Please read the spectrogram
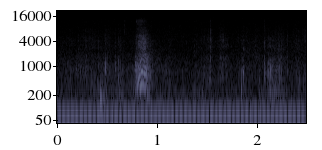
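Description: A boot's side zipper is pulled briefly, making one short zip about the middle, with a few faint handling taps around it.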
